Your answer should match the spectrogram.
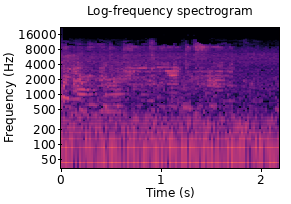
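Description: Steady low rumble of a commuter rail car running along the track, heard inside the passenger cabin, with passengers talking over it.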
